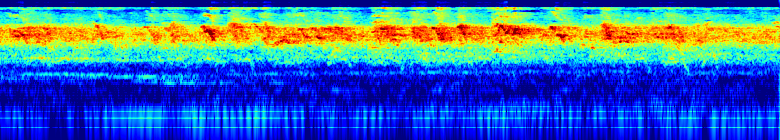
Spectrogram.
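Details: Hundreds of sparrows crowded in a tree keep up rapid, high-pitched chirping, countless short notes overlapping into a lively, uninterrupted din with a few brief louder peaks.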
